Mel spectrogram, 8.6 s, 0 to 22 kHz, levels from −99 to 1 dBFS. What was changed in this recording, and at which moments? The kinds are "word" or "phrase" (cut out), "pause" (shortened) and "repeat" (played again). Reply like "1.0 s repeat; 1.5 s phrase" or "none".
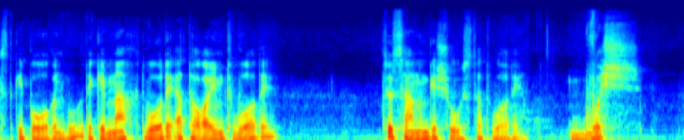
none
